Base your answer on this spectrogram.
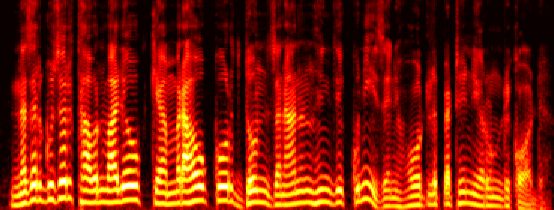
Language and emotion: Kashmiri, neutral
